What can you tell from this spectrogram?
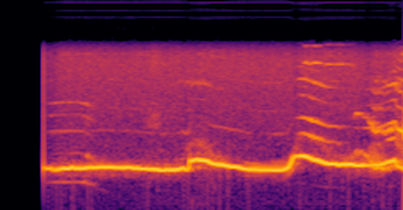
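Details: Max, a Husky mix dog, gives one long steady howl after a brief silence. The tone holds level, then steps up slightly twice, ending a little higher. No other sounds intrude.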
